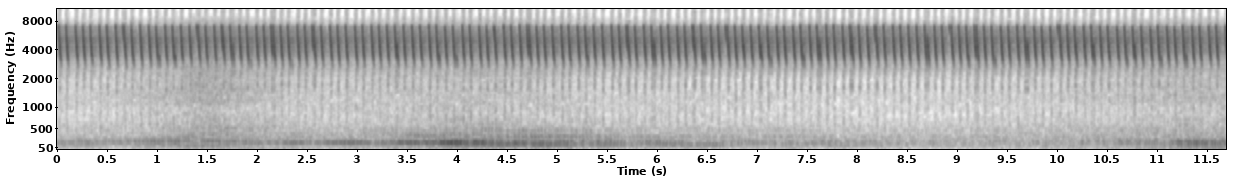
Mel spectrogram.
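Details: Cigun in nembak style used as masteran for training young birds: an unbroken, very rapid, high buzzy trill held for over ten seconds, with a low rumble in the background.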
